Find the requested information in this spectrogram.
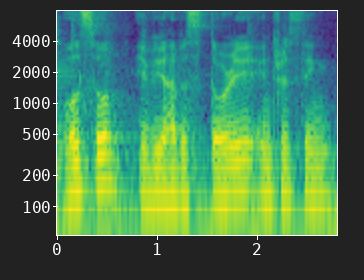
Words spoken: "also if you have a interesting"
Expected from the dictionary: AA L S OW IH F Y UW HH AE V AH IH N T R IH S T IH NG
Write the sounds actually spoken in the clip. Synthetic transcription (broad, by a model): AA L S OW IH F Y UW HH AE V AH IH N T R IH S T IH NG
